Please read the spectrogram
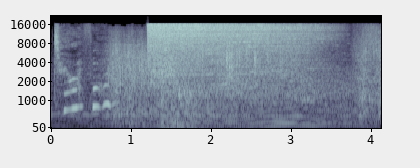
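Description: Cartoon sound effect of a giant hairspray can spraying: a loud hiss that starts about a second in and fades away near the end, over background music. A few short high voice sounds come just before it.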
